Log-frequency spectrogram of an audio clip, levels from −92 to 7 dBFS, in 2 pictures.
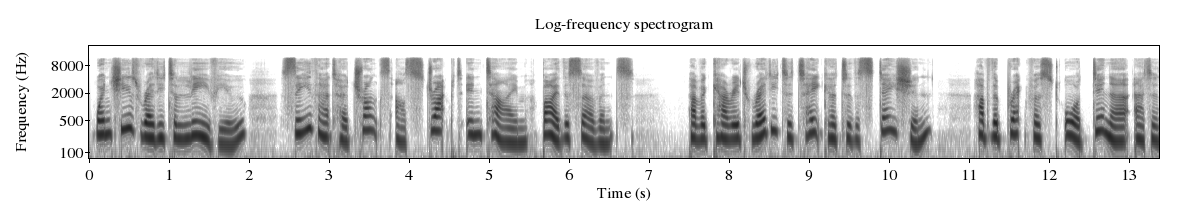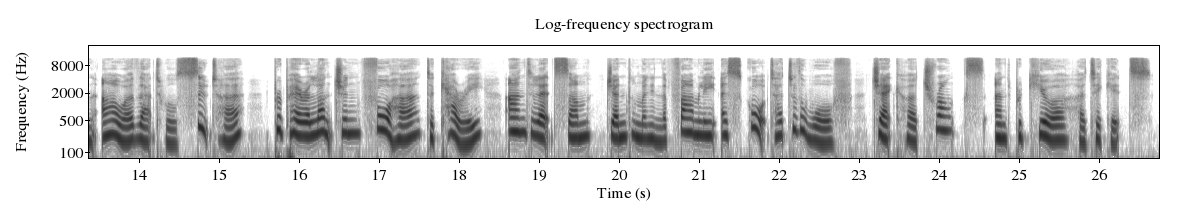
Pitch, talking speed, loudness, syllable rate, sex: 225 Hz, 150 wpm, -19 LUFS, 3.8 syllables/s, female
